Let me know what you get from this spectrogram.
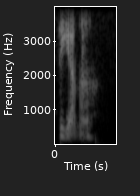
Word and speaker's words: Sienna: My name's Sienna. – Can you spell it for me? – Yes, S-I-E-N-N-A.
